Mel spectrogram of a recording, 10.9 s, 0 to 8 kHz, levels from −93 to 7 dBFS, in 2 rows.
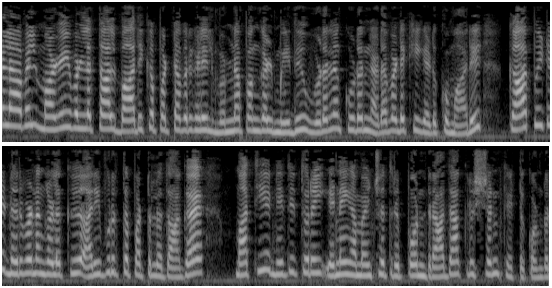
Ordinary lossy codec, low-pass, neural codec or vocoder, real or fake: none; 7.2 kHz; none; real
